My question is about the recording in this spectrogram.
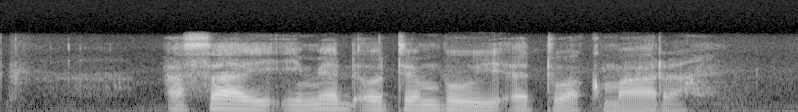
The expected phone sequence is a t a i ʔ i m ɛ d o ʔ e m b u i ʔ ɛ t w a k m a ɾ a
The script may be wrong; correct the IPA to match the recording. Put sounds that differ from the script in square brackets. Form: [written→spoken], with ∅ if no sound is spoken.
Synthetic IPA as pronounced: a [t→s] a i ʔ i m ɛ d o [ʔ→t] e m b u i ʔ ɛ t w a k m a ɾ a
